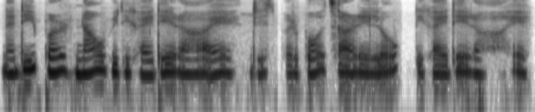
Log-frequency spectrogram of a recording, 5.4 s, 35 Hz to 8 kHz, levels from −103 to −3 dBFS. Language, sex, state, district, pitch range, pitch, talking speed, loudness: Hindi, female, Arunachal Pradesh, Papum Pare, 225-255 Hz, 235 Hz, 190 wpm, -20 LUFS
